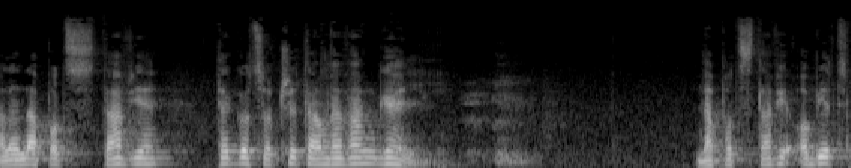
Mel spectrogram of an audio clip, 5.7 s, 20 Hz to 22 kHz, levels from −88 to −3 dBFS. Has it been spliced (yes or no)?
no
